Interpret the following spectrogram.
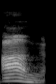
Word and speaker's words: Aang: I'm calling him Ang. It's because in Korea, like like the way the vowels are pronounced, that's what I'm going by. I'm not going by whatever the people who made the thing are saying it's pronounced by.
